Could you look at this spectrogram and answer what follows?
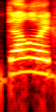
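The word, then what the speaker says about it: bdelloid: which i just misspelled the deloid rotifers the bee is silent which is a phrase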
